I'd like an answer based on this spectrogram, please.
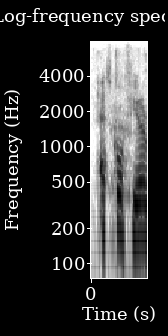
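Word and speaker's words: Escoffier: recipient of the prestigious as how do you pronounce it ESCO ESCO fear medal yes thank you thank you forever because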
